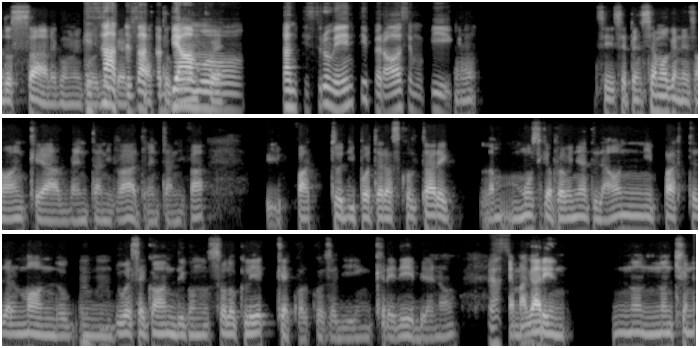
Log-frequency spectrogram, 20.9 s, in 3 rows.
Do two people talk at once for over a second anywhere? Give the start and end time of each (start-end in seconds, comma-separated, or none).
0.8-2.3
